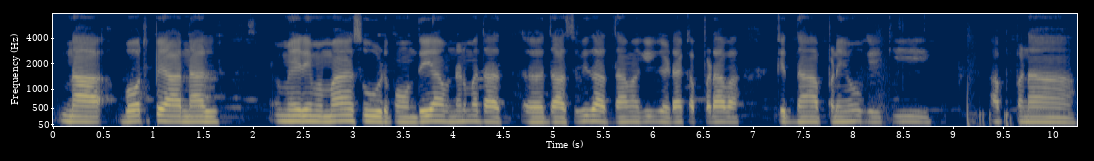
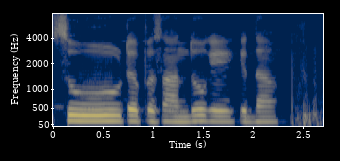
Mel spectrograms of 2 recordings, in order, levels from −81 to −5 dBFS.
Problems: background sounds at intervals, background conversations at intervals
